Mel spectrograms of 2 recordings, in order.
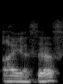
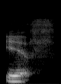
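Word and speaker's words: iff: to have is uh if which is an abbreviation for uh if and only if is just pronounced if um this is not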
